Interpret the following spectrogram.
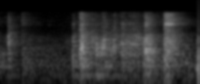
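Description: Light clatter of hand tools being handled on a workbench: a metal rule set down and a square picked up. The clatter starts about three quarters of a second in, a run of small knocks and scrapes.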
